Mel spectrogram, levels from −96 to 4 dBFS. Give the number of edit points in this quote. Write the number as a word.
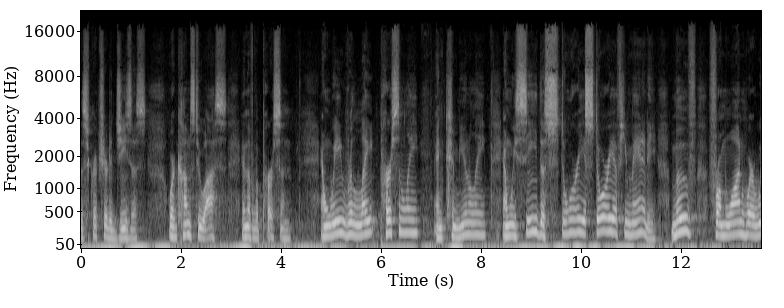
four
